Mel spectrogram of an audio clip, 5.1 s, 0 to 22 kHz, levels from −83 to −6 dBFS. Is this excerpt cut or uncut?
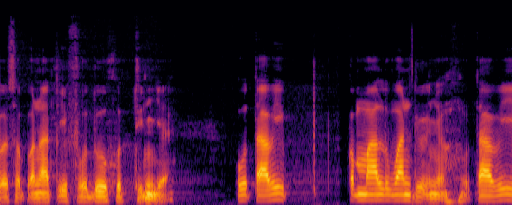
cut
